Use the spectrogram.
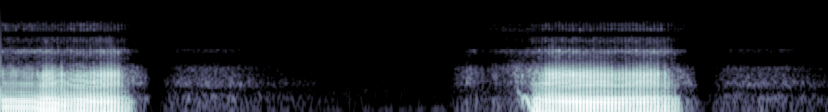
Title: Rhythmic Snoring Sounds ZZzzz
